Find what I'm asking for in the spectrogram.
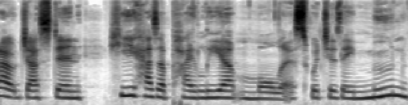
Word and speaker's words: Pilea: I was saying it wrong. It's not Pilea, it's Pilea.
